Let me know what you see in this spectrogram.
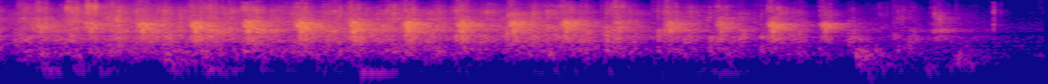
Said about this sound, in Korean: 나오실 때 한번 우리 박수로 환영하겠습니다.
